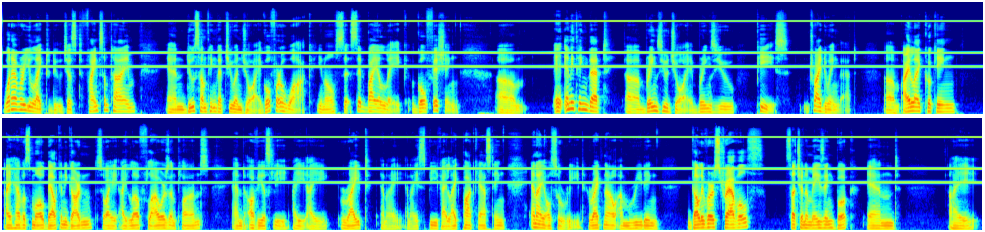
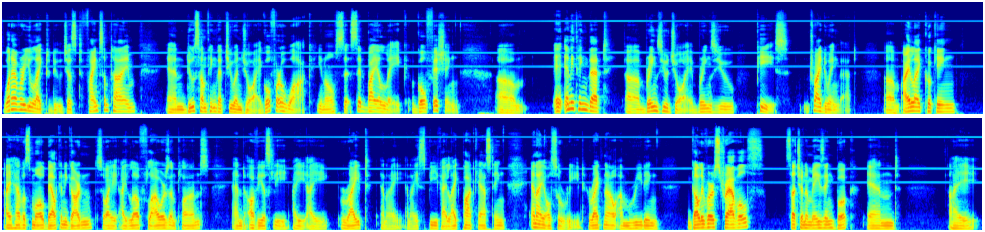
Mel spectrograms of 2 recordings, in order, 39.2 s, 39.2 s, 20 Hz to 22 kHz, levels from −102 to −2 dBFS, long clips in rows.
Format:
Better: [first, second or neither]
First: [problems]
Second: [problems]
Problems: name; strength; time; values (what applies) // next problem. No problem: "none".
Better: second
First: high-pitched whine; loud; throughout; 3.5 kHz, 7 dB below the speech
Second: high-pitched whine; faint; throughout; 3.5 kHz, 30 dB below the speech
